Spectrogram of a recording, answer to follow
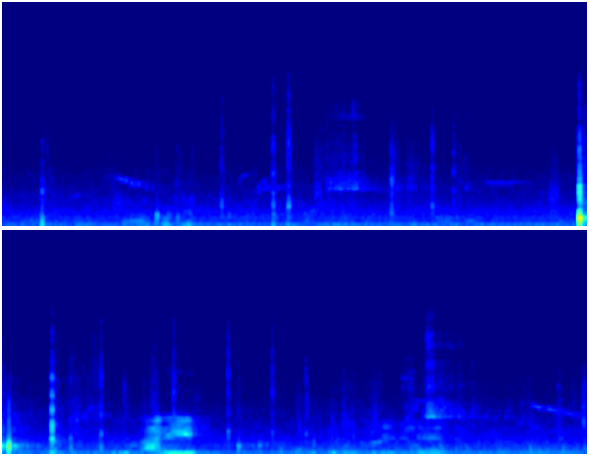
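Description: A paddle hitting a ball once with a sharp pop about four seconds in, the loudest sound here. A short voiced call follows.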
